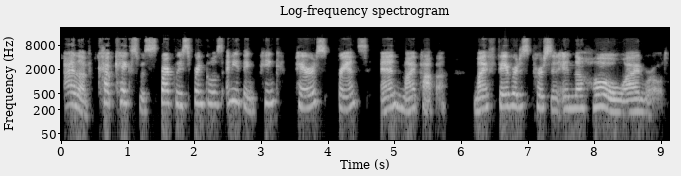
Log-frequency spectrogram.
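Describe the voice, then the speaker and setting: A woman's voice: fairly high pitch, unhurried, a bit bright, rough recording. Woman reading as perky, girly seven-year-old girl. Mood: cheerful. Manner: enthusiastic, emphatic storybook delivery. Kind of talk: first-person children's storybook narration.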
